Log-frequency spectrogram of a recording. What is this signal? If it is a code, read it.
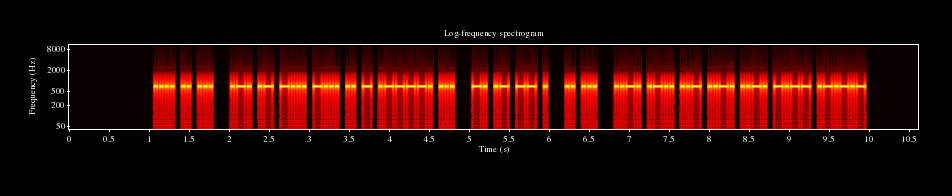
Morse code, heard as a keyed tone, about 34 wpm, 700 Hz. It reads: HIS RABBIT'S NAME IS FLUFFY.
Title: Easy Phrases 35wpm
